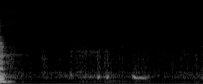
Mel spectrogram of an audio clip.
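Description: Faint cooing of racing pigeons in a loft: two short, low coos about a second in, with little else.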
